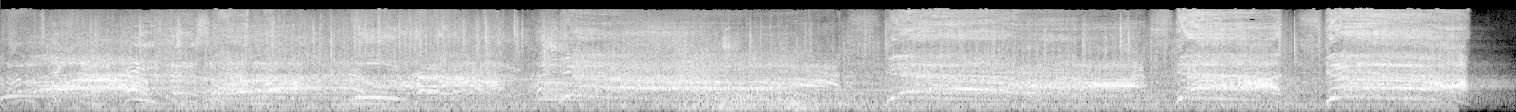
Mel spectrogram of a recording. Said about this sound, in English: he howls like a beast, as you'll hear in this scene in which the Vikings, on a night before a raid, are doing a warrior dance, chanting around a bonfire at night. The chant turns into roars, and at the end, you hear Skarsgård howl.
